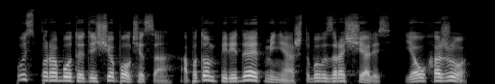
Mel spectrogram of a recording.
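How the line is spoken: Shouted. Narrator (Russian): крикнул Бену

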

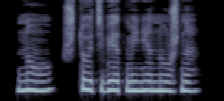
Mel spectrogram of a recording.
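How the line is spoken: Calm, carefully controlled voice. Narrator (Russian): максимально спокойно и постаралась, чтобы и в голосе не звучало лишних эмоций

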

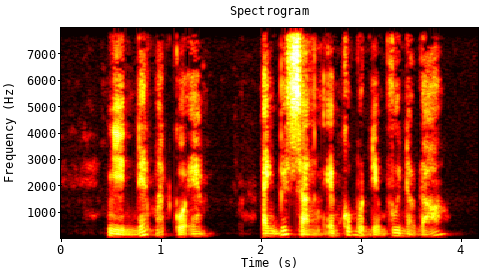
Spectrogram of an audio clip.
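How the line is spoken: Soft, gentle. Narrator (Vietnamese): anh khẽ nói

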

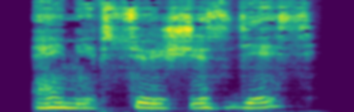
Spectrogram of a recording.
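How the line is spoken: Hoarse question. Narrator (Russian): хрипло спросил он

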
